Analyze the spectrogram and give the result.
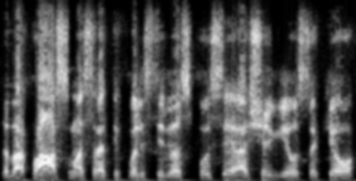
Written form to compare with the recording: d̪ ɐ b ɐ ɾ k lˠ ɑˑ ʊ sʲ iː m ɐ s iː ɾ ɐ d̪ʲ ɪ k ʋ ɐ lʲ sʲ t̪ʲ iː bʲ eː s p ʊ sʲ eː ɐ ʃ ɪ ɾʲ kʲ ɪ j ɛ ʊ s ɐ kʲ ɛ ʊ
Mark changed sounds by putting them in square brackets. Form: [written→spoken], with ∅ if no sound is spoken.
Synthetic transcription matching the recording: d̪ ɐ b ɐ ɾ k lˠ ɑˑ ʊ sʲ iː m ɐ s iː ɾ ɐ [d̪ʲ→t̪ʲ] ɪ k ʋ ɐ lʲ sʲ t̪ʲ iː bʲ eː s p ʊ sʲ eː ɐ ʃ ɪ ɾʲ [kʲ→ɡʲ] ɪ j ɛ ʊ s ɐ kʲ ɛ ʊ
